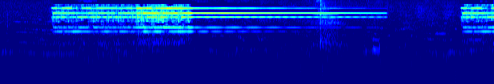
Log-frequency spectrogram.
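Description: Phone ringtone ringing: a steady, bright multi-tone ring lasts over a second, a fainter tone lingers through a pause, then a new ring begins at the end.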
